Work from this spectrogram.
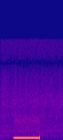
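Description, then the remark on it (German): A single steady telephone ringback tone sounds once for about half a second as a call is placed again after a dropped call, clear and fairly loud, with quiet background before and after and no one speaking. “wir beenden jetzt diesen Call und ich rufe einfach nochmal bei René und Tim an”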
